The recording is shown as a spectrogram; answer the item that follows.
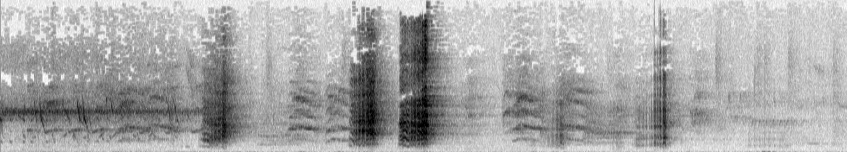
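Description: Birds chirping over a faint steady high tone. About two seconds in, this gives way to several harsh, shrill cries of a bird of prey, coming a second or so apart.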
